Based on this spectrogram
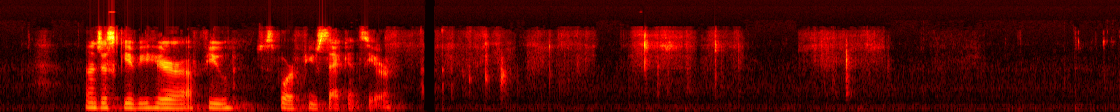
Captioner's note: silence while people are typing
